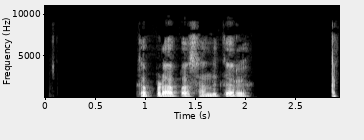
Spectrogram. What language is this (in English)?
Lasi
